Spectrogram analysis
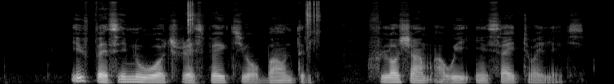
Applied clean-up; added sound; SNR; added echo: neural mask model Resemble Enhance denoiser.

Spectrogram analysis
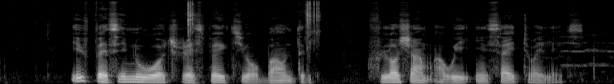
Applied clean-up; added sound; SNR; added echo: none; Camera; 13 dB; none.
